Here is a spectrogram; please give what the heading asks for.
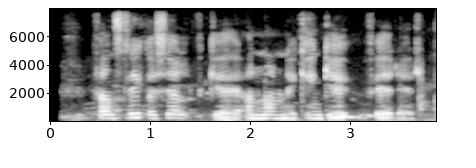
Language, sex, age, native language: Icelandic, female, 12, Icelandic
